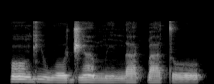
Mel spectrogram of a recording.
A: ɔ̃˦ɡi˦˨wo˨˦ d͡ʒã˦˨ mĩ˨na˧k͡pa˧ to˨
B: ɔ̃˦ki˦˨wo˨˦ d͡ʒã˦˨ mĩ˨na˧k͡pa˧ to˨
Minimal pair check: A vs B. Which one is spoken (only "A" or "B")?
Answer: A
